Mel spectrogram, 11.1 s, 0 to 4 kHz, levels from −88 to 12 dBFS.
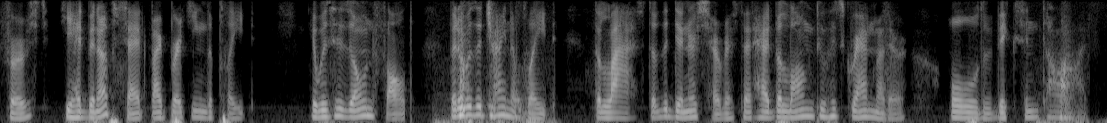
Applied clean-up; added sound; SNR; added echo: neural mask model Resemble Enhance denoiser.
